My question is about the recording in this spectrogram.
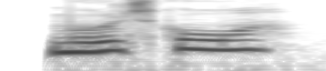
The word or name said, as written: målscore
